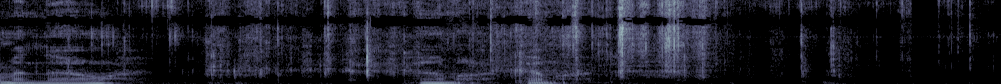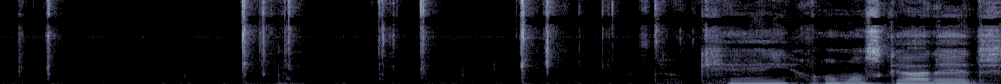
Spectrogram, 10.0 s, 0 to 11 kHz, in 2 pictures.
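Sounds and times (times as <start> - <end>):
plastic packaging crackling: 0.8 - 5.2.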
